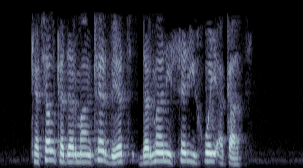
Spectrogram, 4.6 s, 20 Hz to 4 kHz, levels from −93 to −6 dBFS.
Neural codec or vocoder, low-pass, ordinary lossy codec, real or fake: none; 3.6 kHz; AAC, 24 kbps; real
